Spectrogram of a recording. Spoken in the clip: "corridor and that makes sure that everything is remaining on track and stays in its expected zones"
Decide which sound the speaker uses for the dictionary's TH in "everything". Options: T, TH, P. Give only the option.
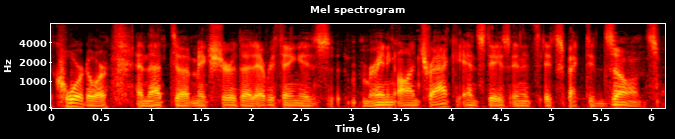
TH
